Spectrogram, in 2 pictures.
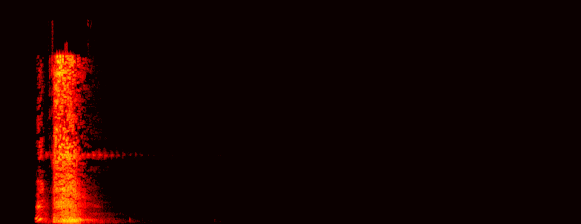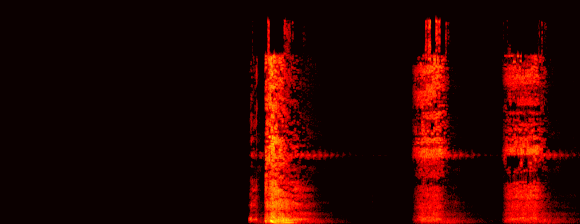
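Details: Person sneezing and blowing nose for a challenge: a forceful sneeze, then after a long pause another sneeze and two shorter nose-blowing bursts, in a quiet room.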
